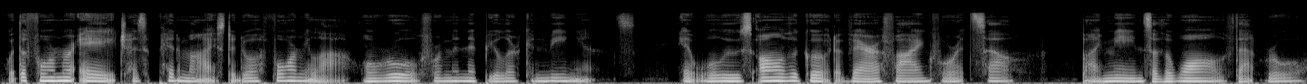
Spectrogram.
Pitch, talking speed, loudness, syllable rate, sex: 150 Hz, 145 wpm, -19 LUFS, 4.3 syllables/s, female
